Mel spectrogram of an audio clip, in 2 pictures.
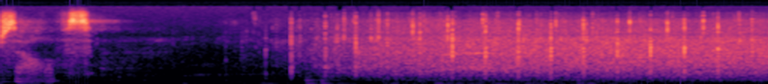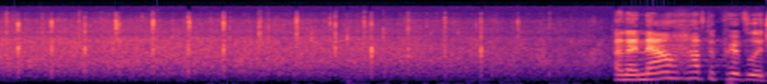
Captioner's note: audience applauding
